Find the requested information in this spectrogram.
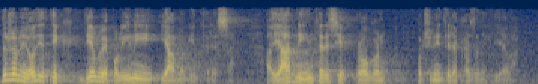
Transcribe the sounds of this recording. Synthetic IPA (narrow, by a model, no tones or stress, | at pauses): d̪r̩ʒaʋnio̞d̪ʋje̞t̪nikd̪je̞luje̞po̞liːnijijaːʋnoɡint̪ʰe̞ɾe̞̰sḁ | a̰jaːʋniint̪e̞ɾe̞sje̞pɾo̞ːɡo̞npo̞t͡ʃinit̪e̞ʎakaznanixd̪je̞̰ːla̰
